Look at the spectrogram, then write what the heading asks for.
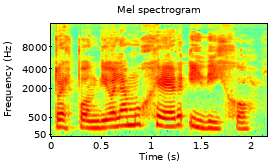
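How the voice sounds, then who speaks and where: A woman narrating a scripture audiobook in a measured, solemn, scripted reading style. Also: medium pitch, darkish tone.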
